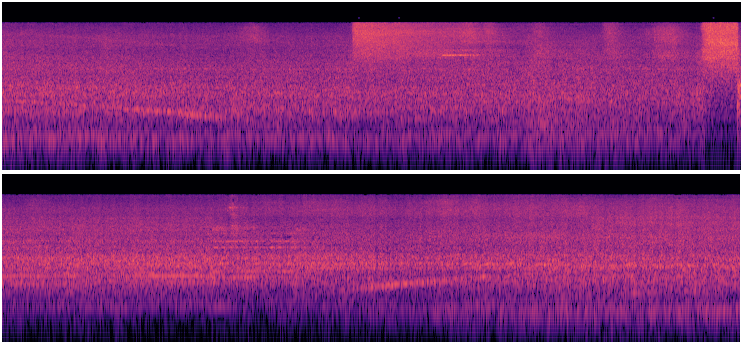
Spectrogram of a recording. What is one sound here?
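A subway train rumbles along the track, slowing to a stop and later pulling away.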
